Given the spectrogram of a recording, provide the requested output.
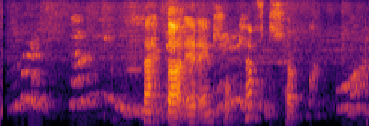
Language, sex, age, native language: Icelandic, female, 50-59, Icelandic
